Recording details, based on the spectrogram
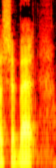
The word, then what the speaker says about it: Shabet: The group's name, Dal Shabet, has a somewhat different meaning. Dal is taken from Dalda, which means sweet, and Shabet is the Korean pronunciation of sherbet.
